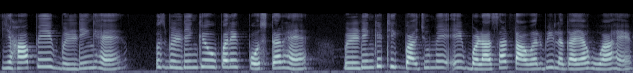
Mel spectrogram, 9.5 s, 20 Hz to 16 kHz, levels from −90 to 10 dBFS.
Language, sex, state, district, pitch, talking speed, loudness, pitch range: Hindi, female, West Bengal, Malda, 280 Hz, 150 wpm, -17 LUFS, 245-315 Hz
